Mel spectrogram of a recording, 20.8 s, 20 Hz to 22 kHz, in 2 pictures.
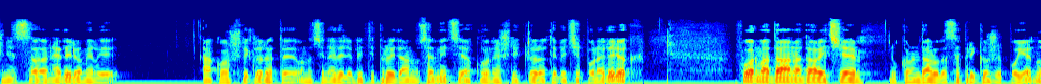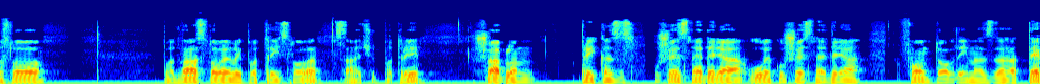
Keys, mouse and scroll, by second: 0.3-2.3 drag, 3.9-5.5 drag, 7.5 click, 12.7 click.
